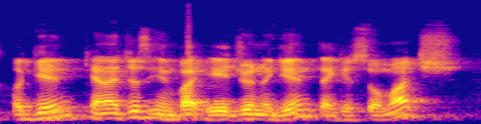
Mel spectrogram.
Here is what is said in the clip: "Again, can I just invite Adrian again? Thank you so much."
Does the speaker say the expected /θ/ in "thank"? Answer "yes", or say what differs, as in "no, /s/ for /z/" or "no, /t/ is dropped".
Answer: no, /t/ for /θ/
